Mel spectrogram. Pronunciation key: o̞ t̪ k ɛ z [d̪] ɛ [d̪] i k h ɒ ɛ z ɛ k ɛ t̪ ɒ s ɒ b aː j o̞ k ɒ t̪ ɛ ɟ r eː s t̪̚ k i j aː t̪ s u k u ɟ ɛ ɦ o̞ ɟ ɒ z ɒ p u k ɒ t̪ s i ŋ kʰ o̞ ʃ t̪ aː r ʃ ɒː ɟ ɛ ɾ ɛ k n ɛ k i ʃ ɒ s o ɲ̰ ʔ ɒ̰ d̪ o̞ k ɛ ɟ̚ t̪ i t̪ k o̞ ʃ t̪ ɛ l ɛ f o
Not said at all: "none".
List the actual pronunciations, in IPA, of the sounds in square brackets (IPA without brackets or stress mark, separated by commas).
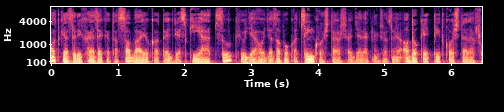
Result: d̪, d̪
